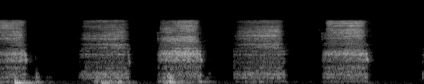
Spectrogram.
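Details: Wild barn owls in a nest box in the early morning hours of 28 February 2024 while prey is being delivered; loud, rasping screech-hisses about half a second long, five in quick succession with short silent gaps, plus low scuffling thumps.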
